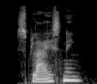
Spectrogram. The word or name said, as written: splejsning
